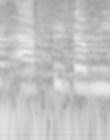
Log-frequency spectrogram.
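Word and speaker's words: epitome: इसका सही pronunciation एपिटमी होता है।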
